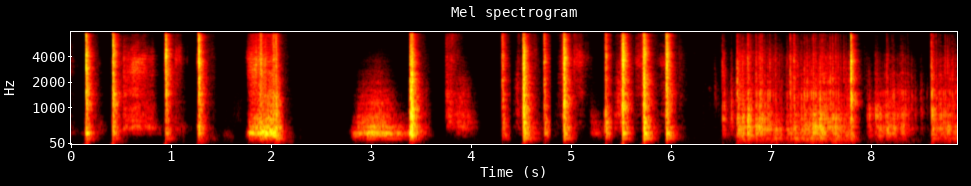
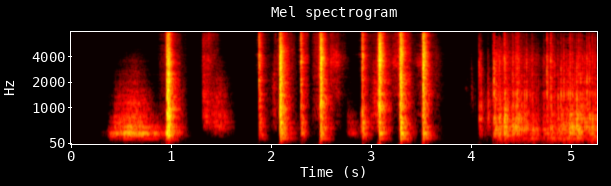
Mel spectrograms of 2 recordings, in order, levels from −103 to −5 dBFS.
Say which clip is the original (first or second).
first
